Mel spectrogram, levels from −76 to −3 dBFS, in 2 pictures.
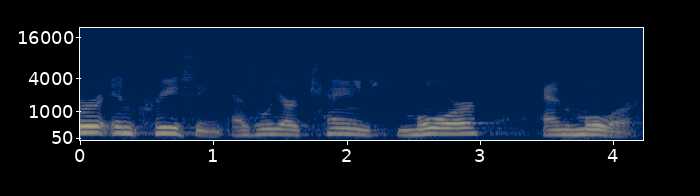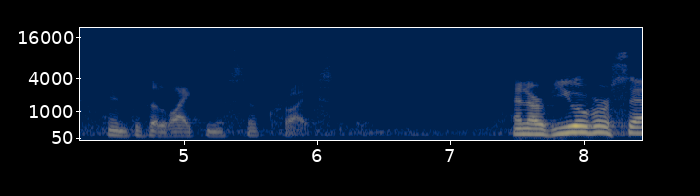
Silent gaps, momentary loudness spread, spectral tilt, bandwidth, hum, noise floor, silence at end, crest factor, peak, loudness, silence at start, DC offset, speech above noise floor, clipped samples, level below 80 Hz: none; 22 LU; -8 dB/octave; 9 kHz; none; -72 dBFS; 0 s; 20 dB; -18 dBFS; -37 LUFS; 0 s; under 0.1%; 34 dB; under 0.1%; -78 dBFS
